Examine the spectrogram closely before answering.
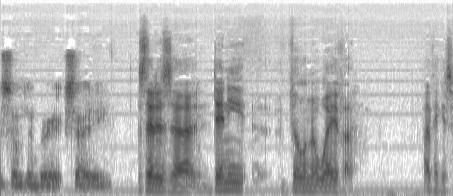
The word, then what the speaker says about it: Denis Villeneuve: That is Denis Villeneuve. I think is how you pronounce it. Denis Villeneuve.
